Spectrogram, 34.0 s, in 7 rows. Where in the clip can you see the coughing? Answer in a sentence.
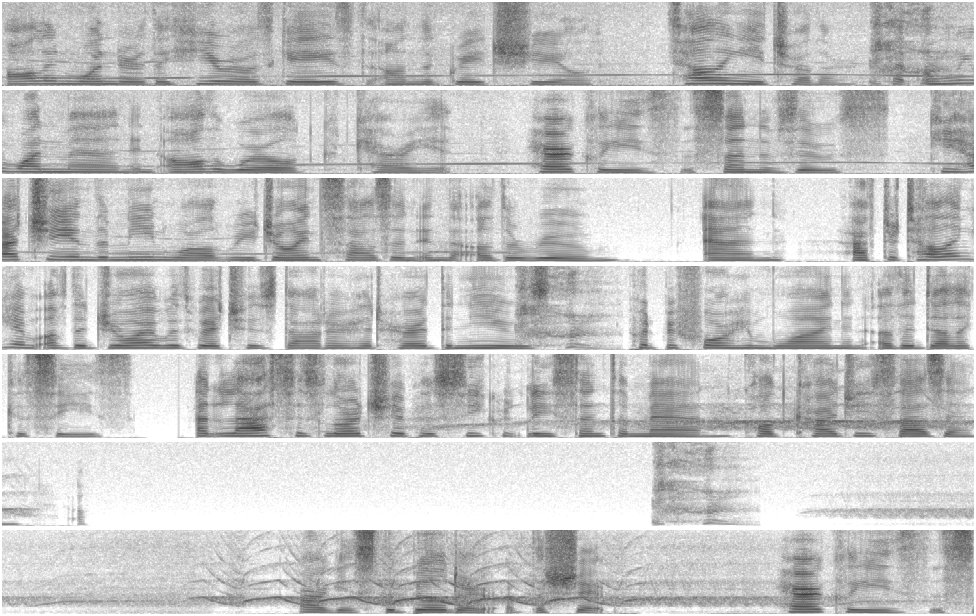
The coughing can be heard from 4.3 to 4.9 s, from 17.1 to 17.7 s and from 27.6 to 28.1 s.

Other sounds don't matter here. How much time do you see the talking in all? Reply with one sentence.
The talking can be heard for 28 seconds in total.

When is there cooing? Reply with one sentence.
You can't hear the cooing here.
